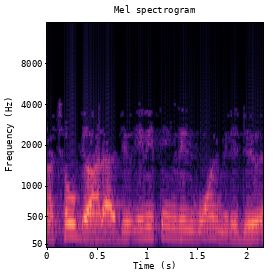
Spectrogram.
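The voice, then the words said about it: American accent. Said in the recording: “because of my accent... people say, so what part of the United States are you from?”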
